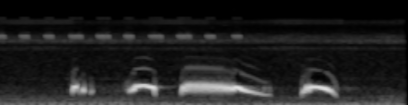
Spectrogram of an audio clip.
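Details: Spotted dove (tekukur) kept as a decoy to lure wild doves, recorded one morning during Ramadan; a hoarse phrase of a short note, a clear note, a long swelling descending coo and a final note, over steady cricket pulsing.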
